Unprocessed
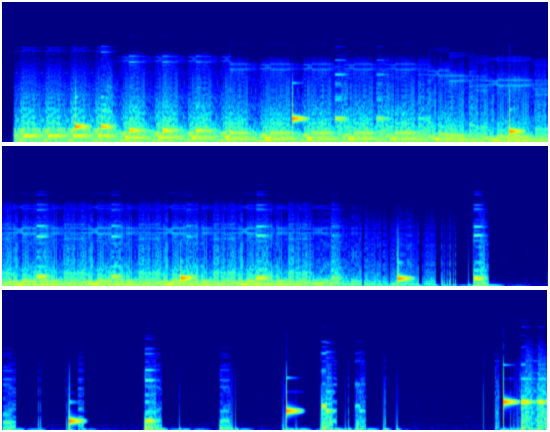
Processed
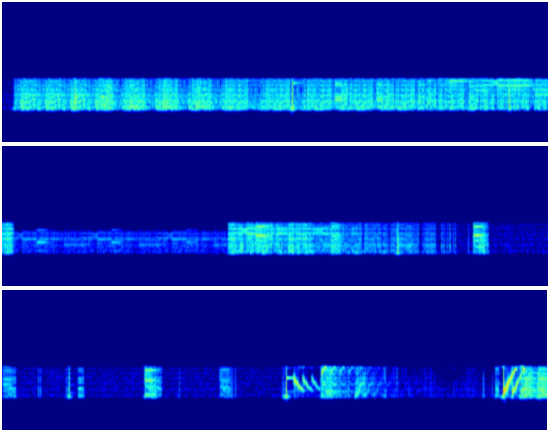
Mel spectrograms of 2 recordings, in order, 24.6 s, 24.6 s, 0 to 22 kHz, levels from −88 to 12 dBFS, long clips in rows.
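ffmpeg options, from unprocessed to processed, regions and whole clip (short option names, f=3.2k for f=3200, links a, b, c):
-filter_complex "[0:a]asettb=1/sr,asplit=3[a][b][c];[a]atrim=end=8.354[d];[b]atrim=start=8.35:end=11.58,asetpts=PTS-STARTPTS,afade=t=in:d=0.004:c=qsin,afade=t=out:st=3.226:d=0.004:c=qsin,aderivative,lowpass=f=2.9k:t=q:w=0.5098,lowpass=f=2.9k:t=q:w=0.6013,lowpass=f=2.9k:t=q:w=0.9,lowpass=f=2.9k:t=q:w=2.563,afreqshift=-3400,asuperstop=centerf=2100:order=4:qfactor=1.4[e];[c]atrim=start=11.576[f];[d][e]acrossfade=d=0.004:c1=hsin:c2=qsin[g];[g][f]acrossfade=d=0.004:c1=qsin:c2=hsin,asettb=1/sr,asplit=3[h][i][j];[h]atrim=end=20.754[k];[i]atrim=start=20.75:end=24.21,asetpts=PTS-STARTPTS,afade=t=in:d=0.004:c=qsin,afade=t=out:st=3.456:d=0.004:c=qsin,acrusher=samples=20:mix=1:aa=0.000001:lfo=1:lforange=12:lforate=1.4,acompressor=threshold=-26dB:ratio=3:attack=3.2:release=140:knee=1:detection=peak,aecho=1:1:135|270|405|540|675|810:0.316|0.161|0.0823|0.0419|0.0214|0.0109,atrim=end_sample=152586[l];[j]atrim=start=24.206[m];[k][l]acrossfade=d=0.004:c1=hsin:c2=qsin[n];[n][m]acrossfade=d=0.004:c1=qsin:c2=hsin,afftfilt=real='re*between(b*sr/4096,960,2300)':imag='im*between(b*sr/4096,960,2300)':win_size=4096:overlap=0.75,aecho=1:1:4.2:0.34,volume=11.5dB"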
